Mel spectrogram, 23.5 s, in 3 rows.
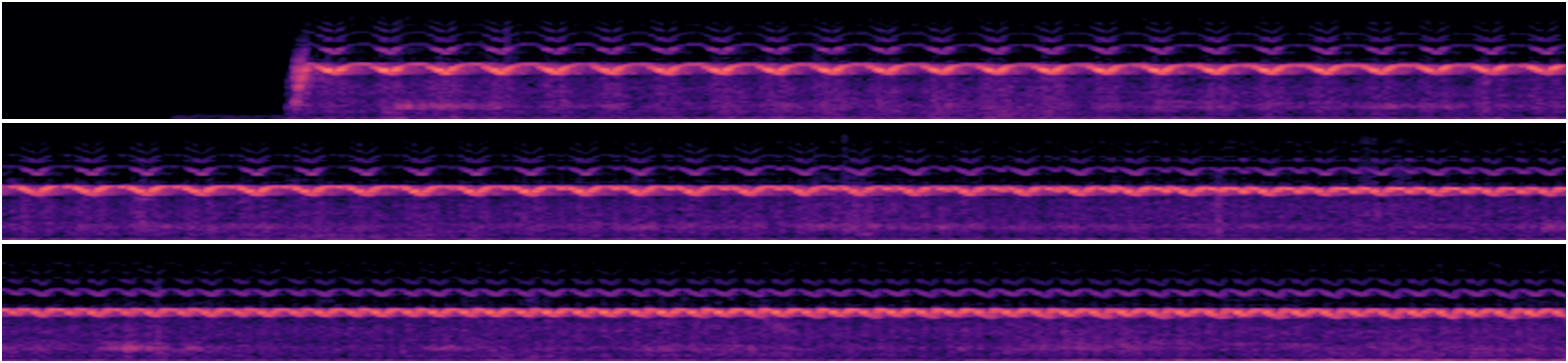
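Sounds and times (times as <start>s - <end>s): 
car alarm: 1.5s - 23.4s.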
